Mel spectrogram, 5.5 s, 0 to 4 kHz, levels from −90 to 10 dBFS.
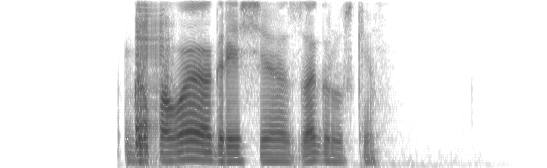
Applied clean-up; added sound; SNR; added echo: neural mask model RNNoise.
